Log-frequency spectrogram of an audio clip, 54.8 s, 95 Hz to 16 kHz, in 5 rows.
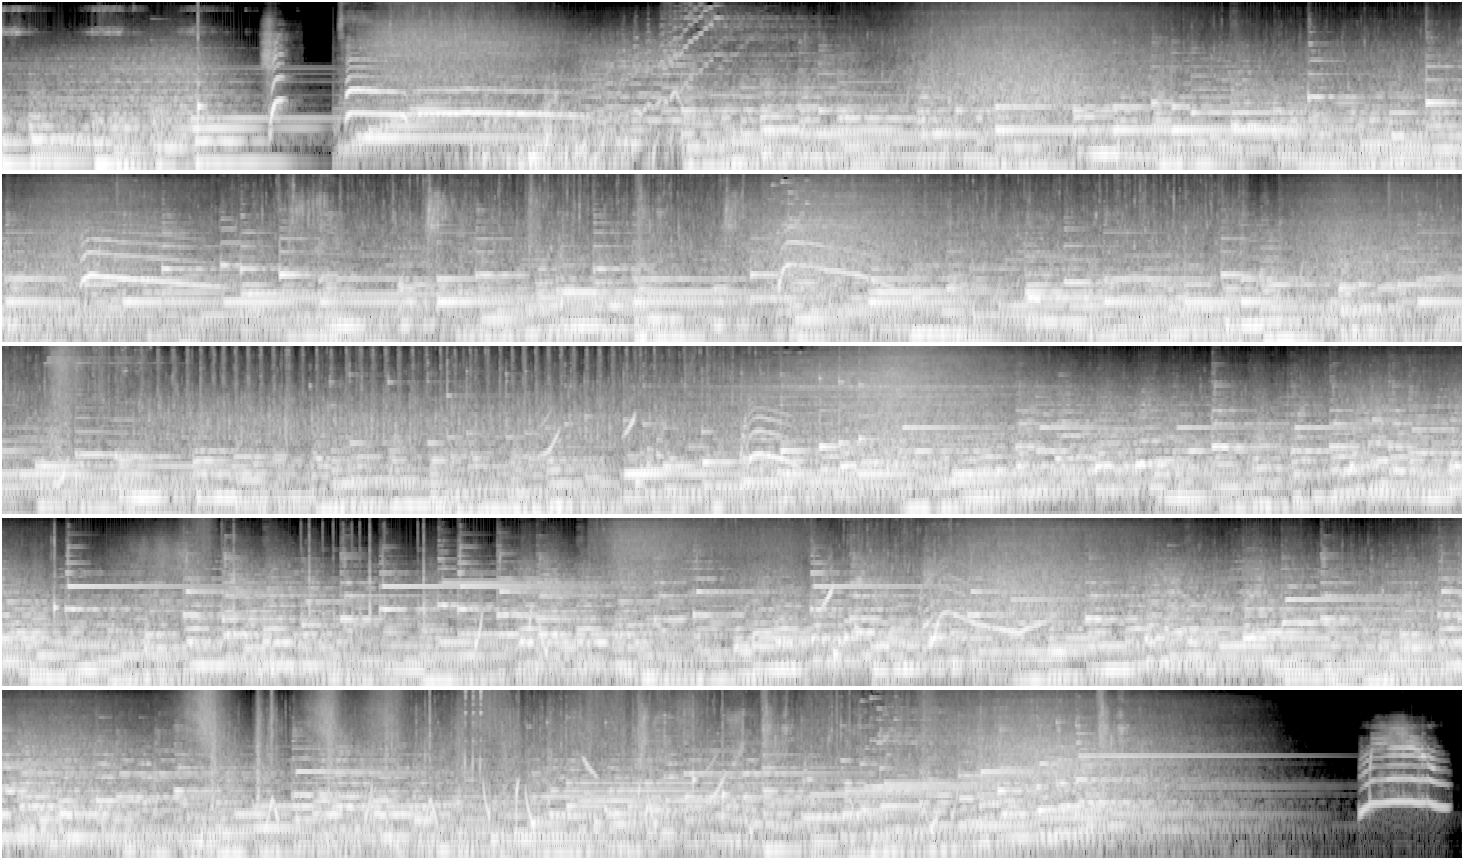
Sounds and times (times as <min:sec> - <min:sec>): Music: 0:00.0 - 0:53.9
Gurgling: 0:11.4 - 0:29.4, 0:38.9 - 0:41.2, 0:45.4 - 0:52.5.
